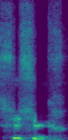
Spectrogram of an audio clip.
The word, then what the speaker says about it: Sucre: It's sucre, like sugar, in English.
